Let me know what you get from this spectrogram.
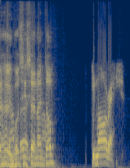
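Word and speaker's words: Guimarães: Guimaraes. Guimaraes is how you say it.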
